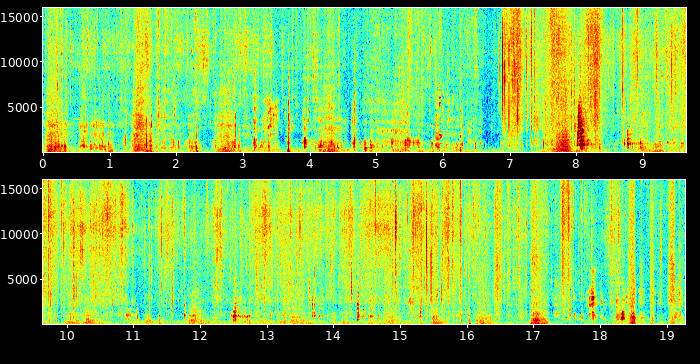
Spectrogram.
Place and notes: Tall Grass Prairie - Buffalos in the tall-grass prairie in Oklahoma, growling, grunting, sniffing and eating some food
At the end of the day, the buffalos came to eat some food the worker of the park gave to them with his truck. The bisons came really close to us.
